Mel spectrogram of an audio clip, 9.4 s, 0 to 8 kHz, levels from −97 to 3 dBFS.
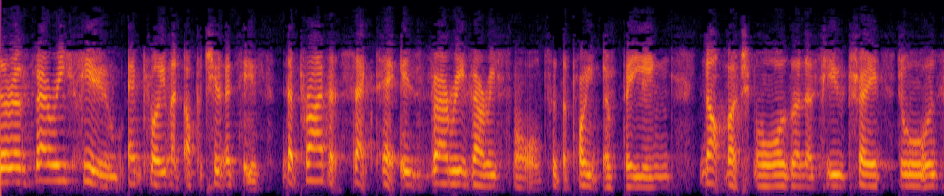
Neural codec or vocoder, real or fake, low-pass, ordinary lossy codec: codec, 16 kHz, 4 kbps, FunCodec, trained on Chinese and English, 50 frames a second; fake; 7.2 kHz; MP3, 32 kbps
